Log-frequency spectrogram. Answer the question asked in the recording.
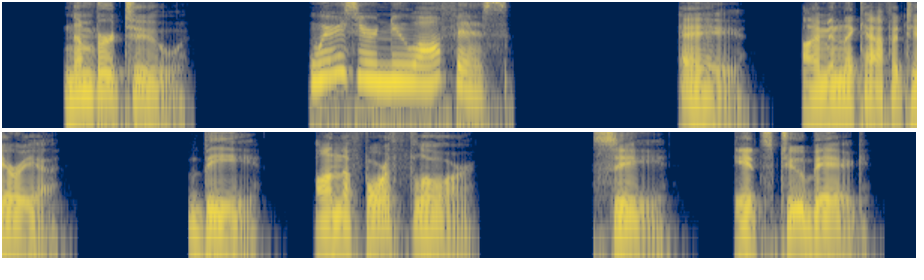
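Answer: B: On the fourth floor.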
